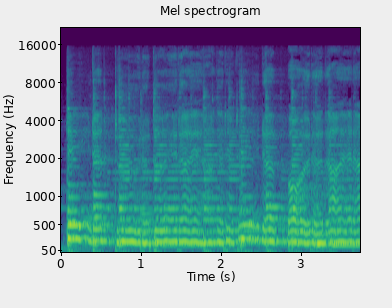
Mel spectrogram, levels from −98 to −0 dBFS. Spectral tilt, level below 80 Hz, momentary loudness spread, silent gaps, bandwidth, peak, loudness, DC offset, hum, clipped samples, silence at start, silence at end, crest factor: -7 dB/octave; -48 dBFS; 3 LU; none; 15 kHz; -6 dBFS; -23 LUFS; under 0.1%; none; under 0.1%; 0.05 s; 0 s; 14 dB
